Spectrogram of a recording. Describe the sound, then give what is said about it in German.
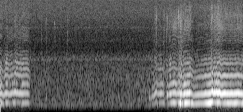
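A buzzing insect whines in a bedroom at night with the light off as someone tries to sleep, a wavering, harmonic hum. The tone cuts out briefly, then returns and swells louder, its pitch sliding up and down. No one speaks. “Die gute Nachricht, mit den richtigen Methoden können wir Insekten auch wieder rauskriegen aus unserer Bude.”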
